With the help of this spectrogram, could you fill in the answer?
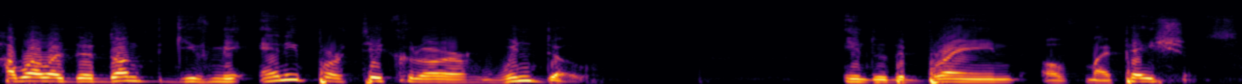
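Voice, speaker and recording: Speaking with an Israeli accent, a man has a fairly high pitch and lively intonation at a moderate pace. The sound is dry and close, with no echo. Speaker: psychiatry professor. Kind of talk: lecture. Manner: halting, many fillers.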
